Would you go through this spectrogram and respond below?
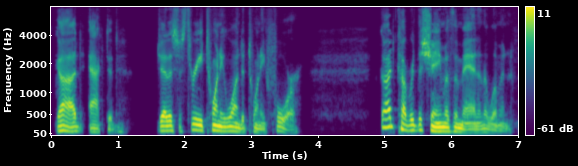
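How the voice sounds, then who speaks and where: A man reading his own scripted scripture commentary in a measured, emphatic teaching manner. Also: on the low side, dry recording, studio quality.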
